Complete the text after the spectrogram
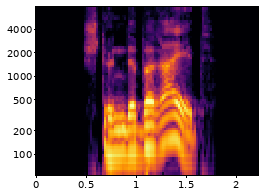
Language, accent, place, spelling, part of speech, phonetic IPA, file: German, Germany, Berlin, stünde bereit, verb, [ˌʃtʏndə bəˈʁaɪ̯t], De-stünde bereit.ogg
- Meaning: first/third-person singular subjunctive II of bereitstehen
